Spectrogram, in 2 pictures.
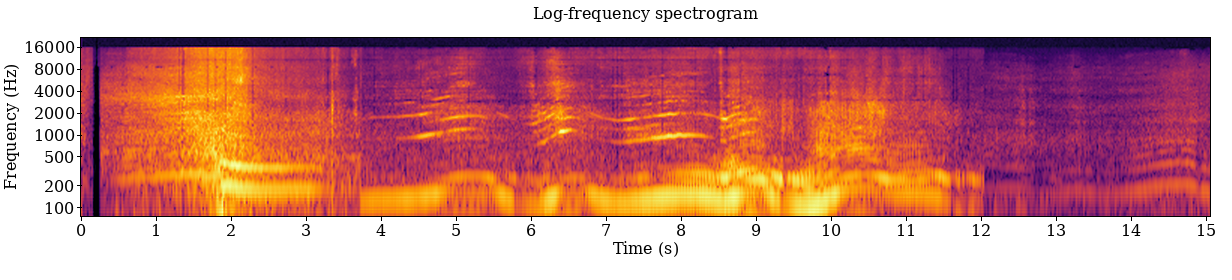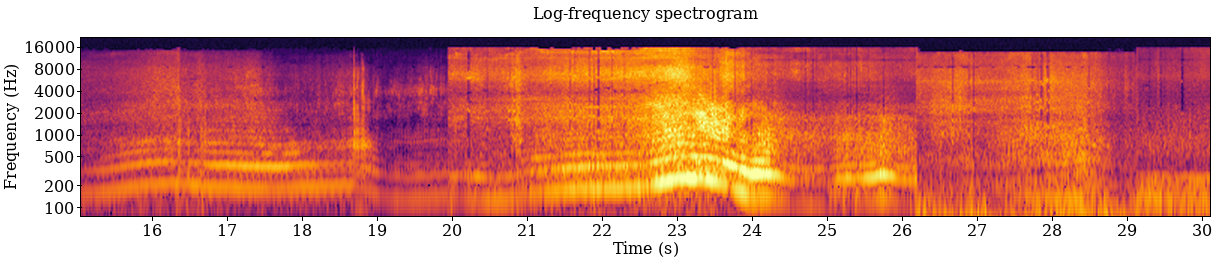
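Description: Car engines revving up and down again and again as the cars slide and spin through snow, in a run of short clips that change about twelve seconds in and again near the end; the loudest rev comes shortly before the last change.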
